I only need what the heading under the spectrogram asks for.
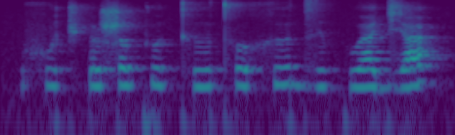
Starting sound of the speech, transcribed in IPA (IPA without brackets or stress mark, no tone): xʷ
